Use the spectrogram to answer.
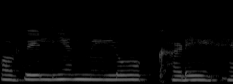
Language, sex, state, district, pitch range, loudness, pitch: Hindi, female, Uttar Pradesh, Gorakhpur, 205-220 Hz, -47 LUFS, 215 Hz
